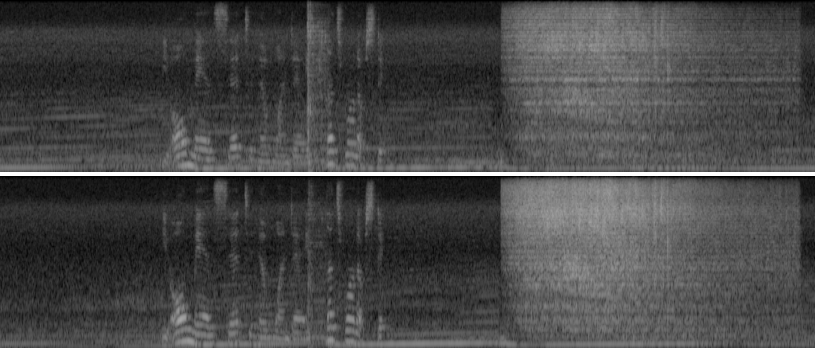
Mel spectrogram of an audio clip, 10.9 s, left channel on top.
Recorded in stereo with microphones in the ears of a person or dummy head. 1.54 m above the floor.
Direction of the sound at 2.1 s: 45° right (ahead or behind).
